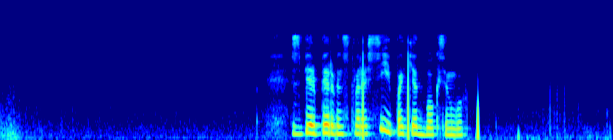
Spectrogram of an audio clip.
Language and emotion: Russian, neutral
